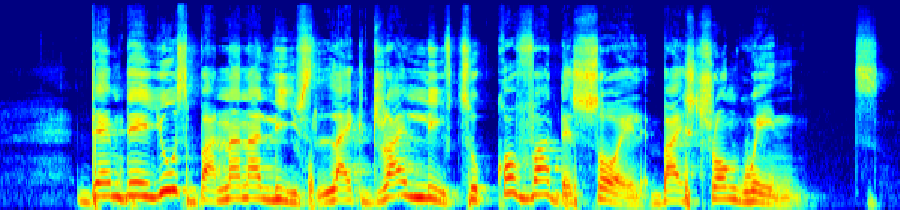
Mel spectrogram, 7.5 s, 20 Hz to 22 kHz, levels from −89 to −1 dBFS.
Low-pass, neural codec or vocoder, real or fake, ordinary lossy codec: 19.8 kHz; none; real; none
